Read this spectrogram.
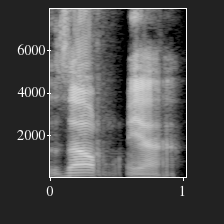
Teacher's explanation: Alhamdulillah sedikit saja tadi koreksiannya yaitu pada huruf ro ya, perlu ditebalkan karena sebelum ro yang sukun ada huruf yang berharokat fathah. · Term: ro sukun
